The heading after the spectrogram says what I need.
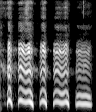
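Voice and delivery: high hooting laugh; owl-like laugh. Real, not acted. Laughing after telling viewers to run, hooting laugh. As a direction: let out a loud hooting laugh. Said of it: "My laugh sounds like an owl".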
